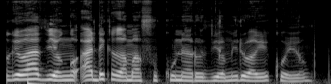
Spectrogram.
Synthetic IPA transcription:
ɣewaðiɔŋɡɔʔadekaɣamafukunaɾoðiɔmiɾoaɣekojoŋ

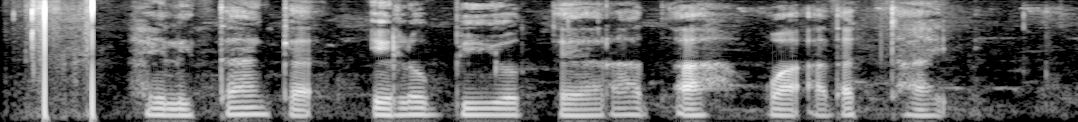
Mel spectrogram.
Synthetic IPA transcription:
hɛjlɪt̪ʰaːŋkʰɐ | ɪlɔbɪjɔd̪ɛːɾaːd̪ɐhwɑːʔɐðɐɡ̚t̪ʰɐɦɛj

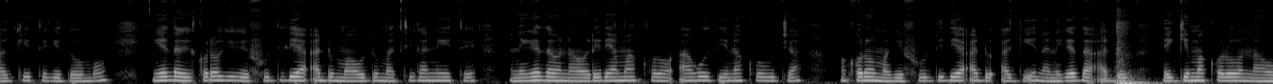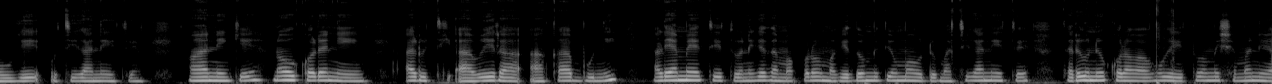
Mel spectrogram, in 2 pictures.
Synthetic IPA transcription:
aɡetɛɣeðɔmɔnɣɛðaɣekɔɾɔɣeɣefudiðiaʔadomaodomatiɣanetɛnaneɣɛðaɔnaɔɾeɾeamakʰɔɾɔʔaɣoðienakʰoud͡ʒa | makɔɾɔmaɣefudiðiaʔadoʔaɡenaneɣɛðaʔa̰doaiɡemakɔɾɔnaoɣeotiɣanetʰɛ | waniɡenɔokɔɾɛne | aɾutʰiʔaweɾaːkabuni | aɾeamɛːtetwɔneɣɛðamakɔɾɔmaɣeðɔmiðiomaodomatiɣanetɛtaɾeoneokoɾaɣaɣoɣetwɔmeʃɛmani

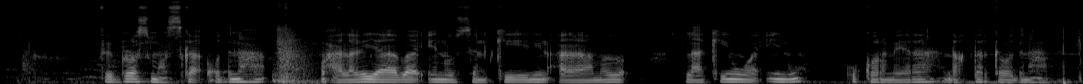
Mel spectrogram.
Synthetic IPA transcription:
fɪbrɔsmɐskʰɐwʊd̪nɐɦɐwɑħɑːlɐɣɐjaːβaːʔɪnuːsɐŋkʰɛːnɪnʕɑlaːmɐðɔ | laːkʰɪnwɑːʔɪnuː | ʔʊkʰɔrmɛːɾaːd̪ɐqt̪ʰɐrkʰɐwɑd̪nɐɦɐ

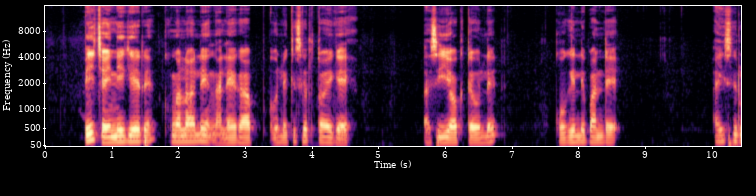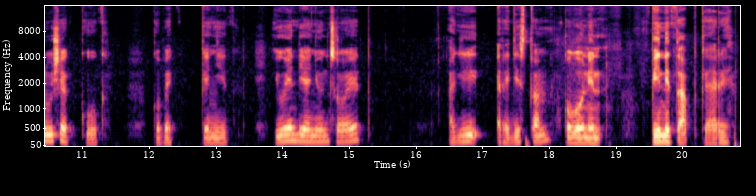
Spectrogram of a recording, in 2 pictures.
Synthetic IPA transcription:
pɪt͡ʃainik̬eɾekoŋalaleŋa̰lɛkap̚olekɪsɪrtɔɪkɛ | asɪjɔktɛole | kokɪlɪpandɛ | aisiɾuʃɛkːuːk | kopekː | eɲit̚ | iwendiaɲunsɔet | aki | ɾed͡ʒistankokonin | pinɪta̰pkɛaɾe

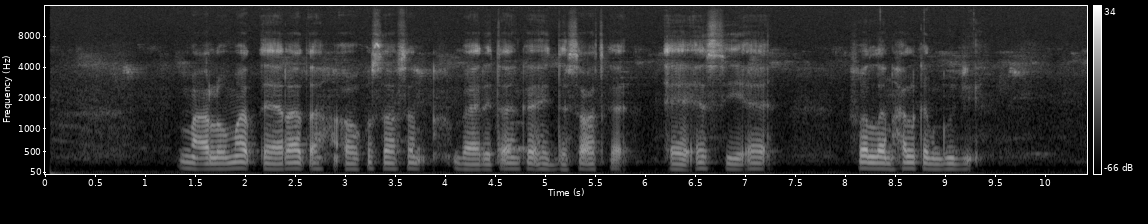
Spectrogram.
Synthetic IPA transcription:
mɑʕluːmaːd̪̚d̪ɛːɾaːd̪ɐhɔːkʰʊsaːbsɐnbaːɾɪt̪ʰaːŋkʰɐhɪd̪ɐsɔʕɔd̪kʰɐ̰ | ɛːɛsiɛ | fɐlɐnhɐlkʰɐŋɡut͡ʃɪ

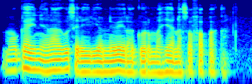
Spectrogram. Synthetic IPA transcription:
moɡainiaɾaɣuseɾeiɾiɔneweɾaɡoɾomaɦianasɔ̰fa̰pakḁ

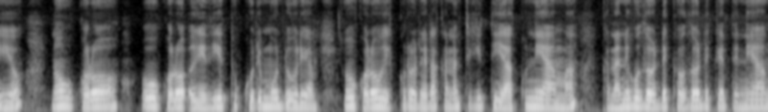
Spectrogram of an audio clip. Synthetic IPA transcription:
eɔ | nɔɣokɔɾwɔ | oɣokɔɾwaʔeɣeðietukoɾemodoːɾea | oɣokɔɾwaoɣekoɾɔɾɛɾakanatiɣitijakuneama | kananeɣoðɔdɛkaoðɔdɛkɛtɛnea

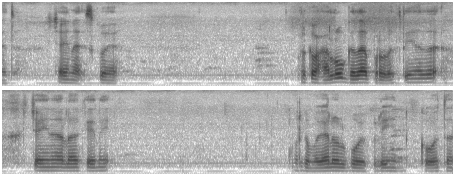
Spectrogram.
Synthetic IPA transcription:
at̪ʰɐ̥ | t͡ʃɐ̰jnɐɪ̰skʰʊɐ | mɐrkʰɐwɑħɑːlʊɣʊɡɐðaːprɔd̪ɐkt̪ʰɪɐðɐt͡ʃajnɐlɐːkʰɛːnɛj | mɐrkʰɐmɐɣaːlɐwɐlbɐwɛjkʰʊlɛhiːnkʰɔwɐt̪ʰa

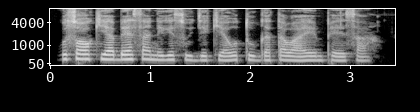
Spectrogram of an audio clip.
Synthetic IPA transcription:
osɔkiabɛsaneɣesud͡ʒekeaotuɡatawaɛm̩pɛsa

